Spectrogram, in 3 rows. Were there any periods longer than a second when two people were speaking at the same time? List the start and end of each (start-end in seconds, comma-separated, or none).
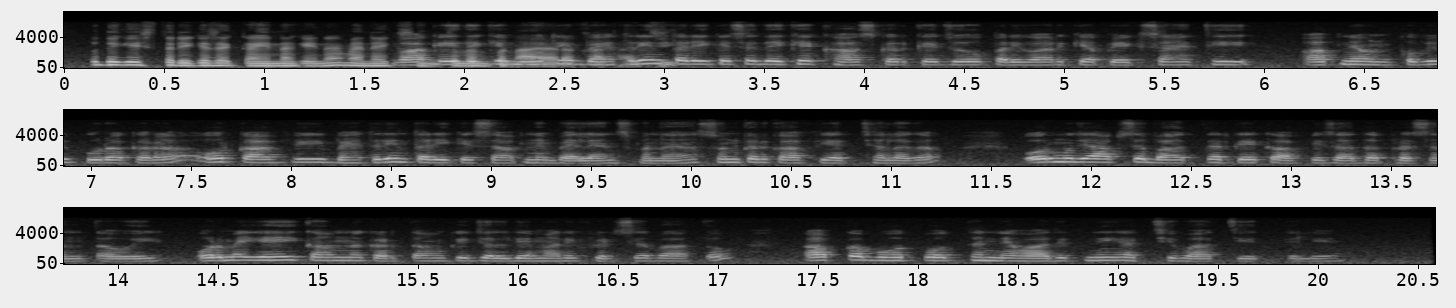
1.7-3.1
